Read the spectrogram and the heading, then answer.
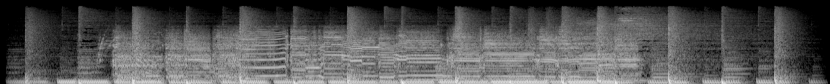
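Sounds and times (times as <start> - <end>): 
roadhouse guitar lick: 1.0 - 6.7.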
